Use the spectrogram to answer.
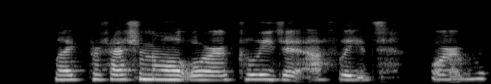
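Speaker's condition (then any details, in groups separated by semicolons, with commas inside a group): ALS, limb onset; about 10 months since diagnosis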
